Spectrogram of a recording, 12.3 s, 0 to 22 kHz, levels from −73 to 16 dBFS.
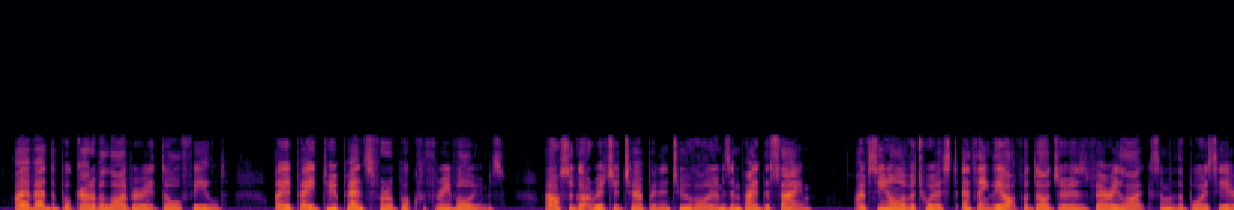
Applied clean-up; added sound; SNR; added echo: none; none; none; none.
